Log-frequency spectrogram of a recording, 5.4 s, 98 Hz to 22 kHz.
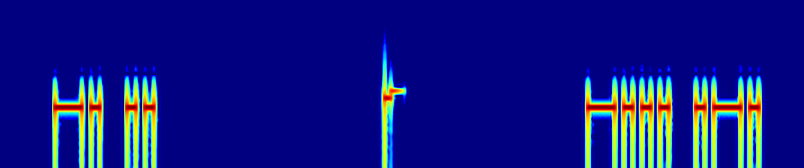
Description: Morse code, heard as a keyed tone, about 20 wpm, 700 Hz. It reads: NI BR
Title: Top Two Letter Combinations in Words 20wpm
